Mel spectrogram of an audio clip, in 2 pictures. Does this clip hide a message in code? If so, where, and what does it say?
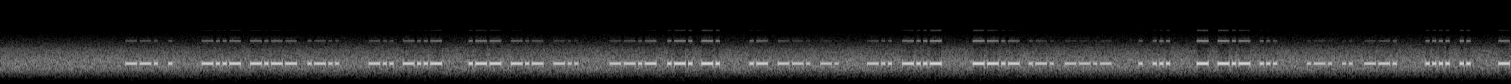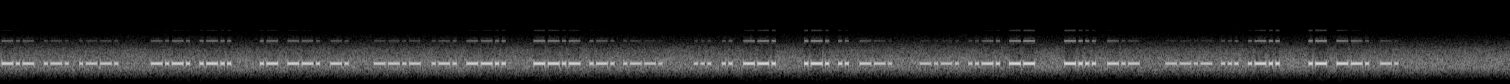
Yes: Morse code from 1.2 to 29.2 s, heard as a keyed tone, hand-sent with a paddle, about 36 wpm, 980 Hz, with radio static, fading and a narrow filter. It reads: GE XYL DX WKD QRN AGN DX QRQ ES TKS RIG HI QRP CL AGN QRZ QRP SIG RIG CFM BK QSL AGN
